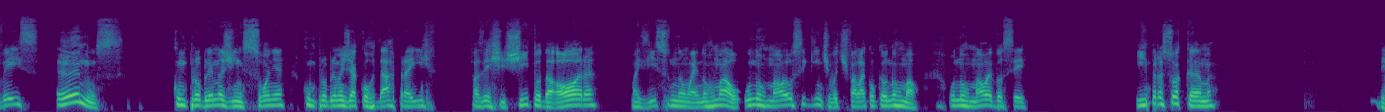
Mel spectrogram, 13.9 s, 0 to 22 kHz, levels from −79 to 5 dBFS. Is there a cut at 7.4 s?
no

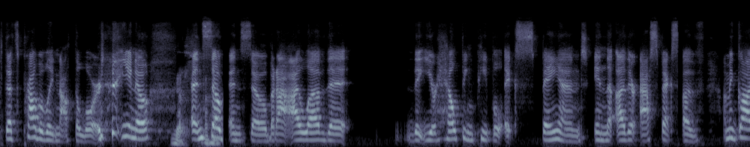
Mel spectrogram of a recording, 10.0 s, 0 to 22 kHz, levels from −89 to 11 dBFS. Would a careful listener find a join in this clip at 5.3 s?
no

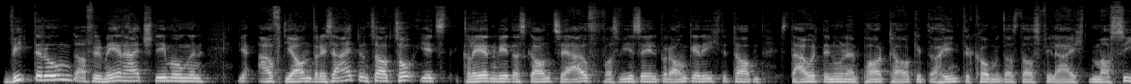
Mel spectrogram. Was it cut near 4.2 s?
no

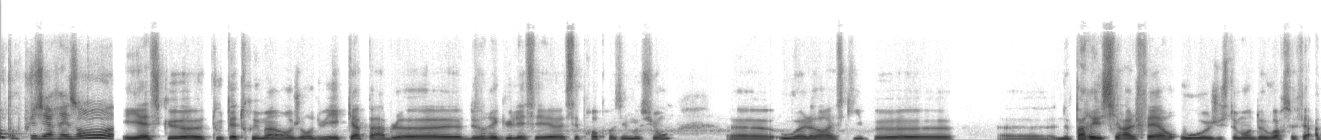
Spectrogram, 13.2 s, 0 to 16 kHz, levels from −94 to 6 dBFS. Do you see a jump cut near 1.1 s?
yes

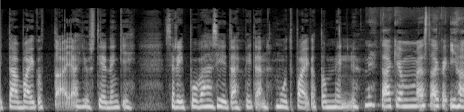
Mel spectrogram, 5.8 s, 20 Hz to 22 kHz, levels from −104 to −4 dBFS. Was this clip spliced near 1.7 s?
no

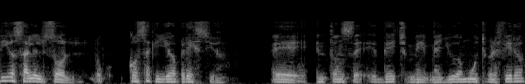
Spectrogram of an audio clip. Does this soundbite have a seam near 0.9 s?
no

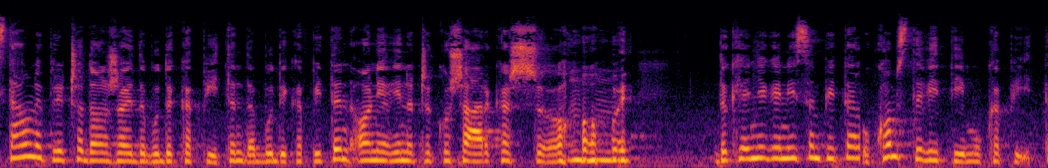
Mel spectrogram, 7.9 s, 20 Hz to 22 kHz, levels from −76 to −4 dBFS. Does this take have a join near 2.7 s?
no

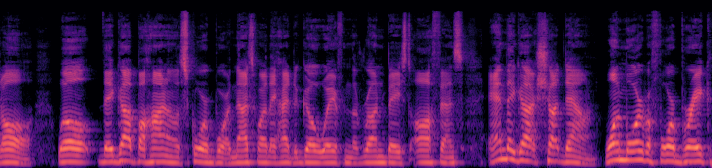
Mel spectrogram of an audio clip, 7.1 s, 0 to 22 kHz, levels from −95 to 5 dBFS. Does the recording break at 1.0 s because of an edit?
no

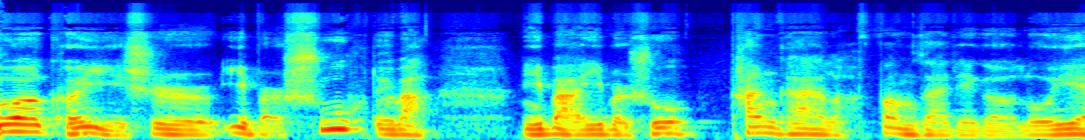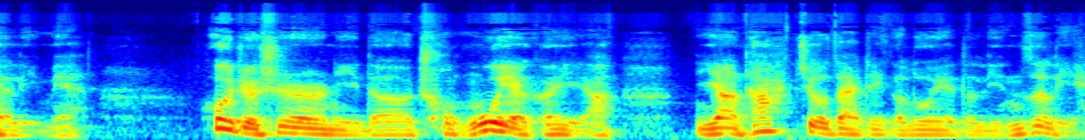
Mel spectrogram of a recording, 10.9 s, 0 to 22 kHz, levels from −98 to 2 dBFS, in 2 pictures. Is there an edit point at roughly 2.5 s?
no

